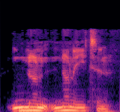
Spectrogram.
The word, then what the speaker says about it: Nuneaton: Everyone needs to try to go to the demo in Newington. Is that how you say it? Newington? I saw it up on the... – Nuneaton. – Nuneaton. There you go.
